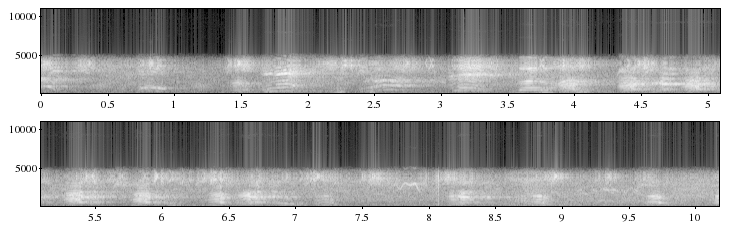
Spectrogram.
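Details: Flock of many geese at an apartment complex in Columbus, Ohio, calling together: dense, overlapping nasal honks, some rising or falling, pouring out in an irregular chorus for about ten seconds.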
